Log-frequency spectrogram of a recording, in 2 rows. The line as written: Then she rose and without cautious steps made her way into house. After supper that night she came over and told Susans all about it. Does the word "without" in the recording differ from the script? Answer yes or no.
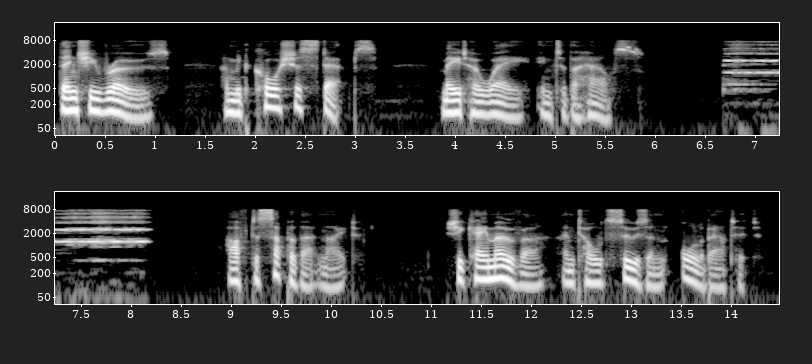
yes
